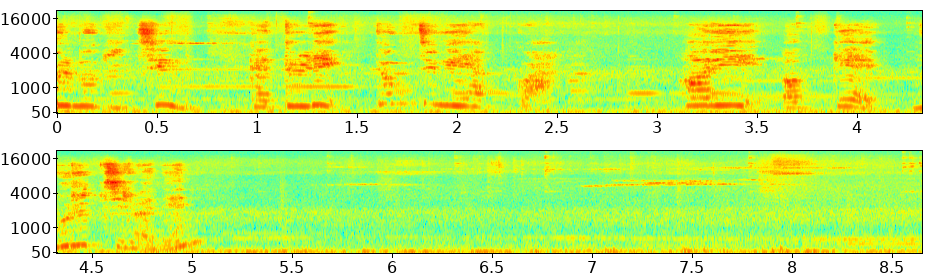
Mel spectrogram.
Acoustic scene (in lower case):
bus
